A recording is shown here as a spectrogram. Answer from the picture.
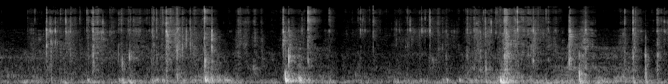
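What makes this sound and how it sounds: A solid bar of dried soap, black embossed on top with a green body, is scraped and cut into cubes with an orange box cutter. Soft, dry scraping and crumbling fills the clip, broken by a few sharper crunching cuts that carry low thuds and bright, crackly edges.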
